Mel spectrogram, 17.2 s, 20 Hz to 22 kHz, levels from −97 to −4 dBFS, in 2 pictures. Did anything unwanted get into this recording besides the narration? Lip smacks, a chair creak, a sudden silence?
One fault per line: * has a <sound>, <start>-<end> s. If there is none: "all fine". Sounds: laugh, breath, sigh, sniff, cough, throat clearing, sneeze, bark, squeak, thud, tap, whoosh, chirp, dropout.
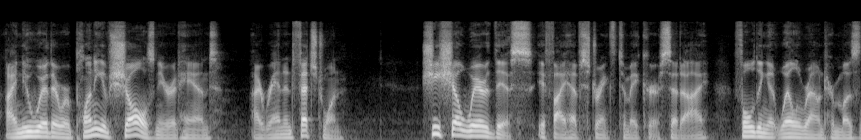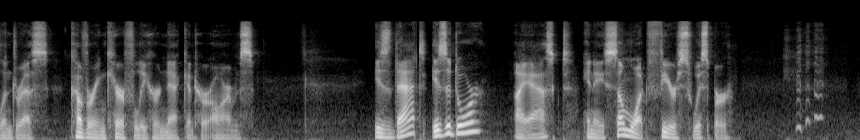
* has a laugh, 16.4-16.9 s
